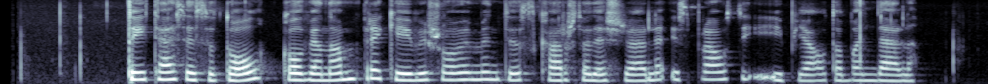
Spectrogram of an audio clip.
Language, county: Lithuanian, Vilnius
